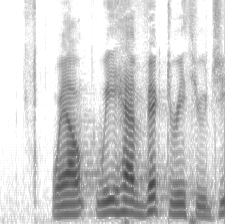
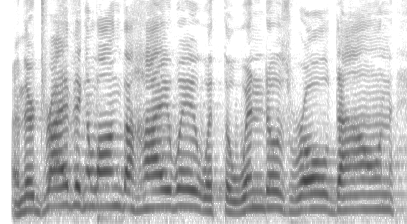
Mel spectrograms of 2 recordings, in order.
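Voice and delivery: put-on lively storyteller voice, a little higher and bright for the kids; story for children; 5 semitones higher, 4 dB louder than usual. Tells children a bee story.

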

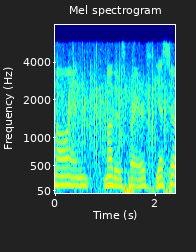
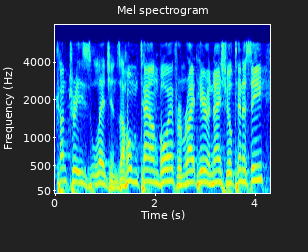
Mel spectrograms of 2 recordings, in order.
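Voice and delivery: announcer intro; 4 semitones higher than usual. Acted. Host brings on [name], big showman call. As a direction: build it up like introducing a legend.

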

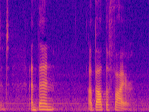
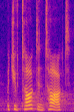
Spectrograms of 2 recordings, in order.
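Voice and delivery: indignant outburst; 5 semitones higher, 12 dB louder, slower than usual. Acted. Jack objecting angrily.

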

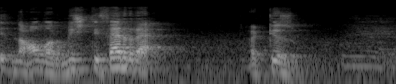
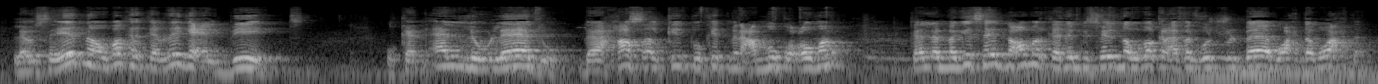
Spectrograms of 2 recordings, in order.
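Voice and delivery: loud, pitched-up preaching; preaching at full force; 4 semitones higher, 9 dB louder than usual. Acted. Preacher to congregation, loud and driving. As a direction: drive the point home to the crowd. Preacher builds indignant hypothetical.

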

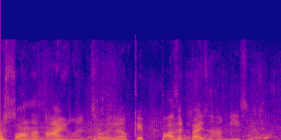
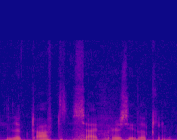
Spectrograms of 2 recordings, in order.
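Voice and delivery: whispering; 11 dB quieter than usual. Real, not acted. Peering quietly at a player.

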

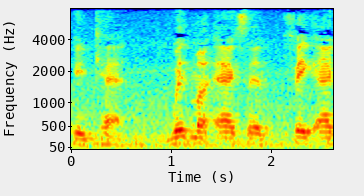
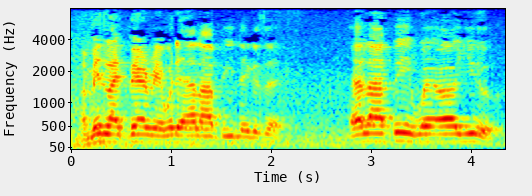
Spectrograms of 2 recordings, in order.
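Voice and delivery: raised, higher-pitched hail to the crowd; calling out; 5 semitones higher, 4 dB louder than usual. Real, not acted. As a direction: call out for your people, pitched up. Calling out to Liberian audience.

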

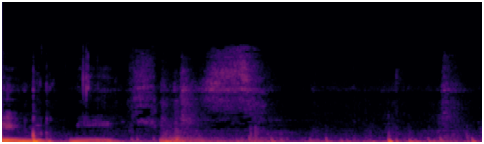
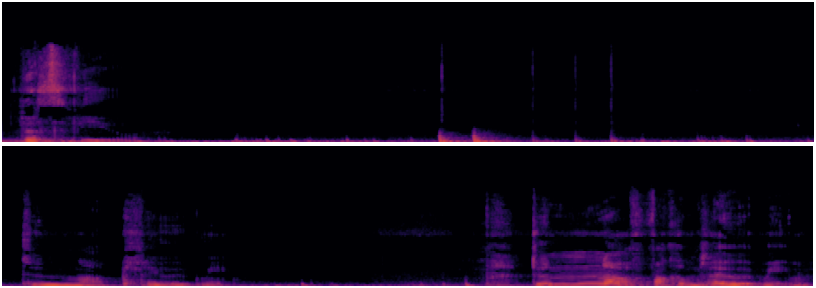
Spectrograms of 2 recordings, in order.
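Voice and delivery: softer whispered disbelief; awed whisper; 4 semitones lower, 9 dB quieter than usual. Real, not acted. Creator showing her view, a stunned whisper. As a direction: breathe it, can't believe it.

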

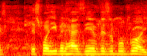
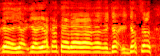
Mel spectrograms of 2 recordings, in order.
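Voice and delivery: imitating caller; 8 semitones higher than usual. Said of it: "He's like".

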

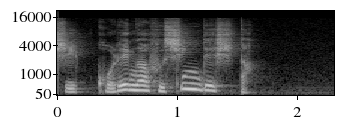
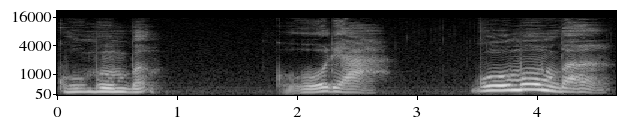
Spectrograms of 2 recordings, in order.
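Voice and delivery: drawn-out ghostly call, low then swelling; eerie put-on voice; 4 semitones lower, much slower than usual. A narrator's reading. Samurai taunting the retreating gatekeeper from hiding, eerie drawn-out call. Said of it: "また退屈男の言う声が聞こえました".

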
